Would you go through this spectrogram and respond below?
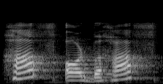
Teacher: Half or behalf both are pronounced without the L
